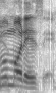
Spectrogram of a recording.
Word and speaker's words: Mumporeze: do Mumporeze. I didn't see it. There we go. P is silent.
